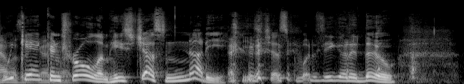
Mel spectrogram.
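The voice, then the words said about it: Put-on mafia gangster accent. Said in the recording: “my mafia guy accent ... Yeah, that was good. ... Pretty good.”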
